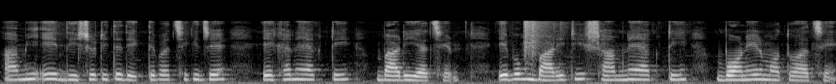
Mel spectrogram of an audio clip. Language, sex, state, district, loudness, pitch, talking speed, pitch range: Bengali, female, West Bengal, Dakshin Dinajpur, -16 LUFS, 220 Hz, 130 wpm, 205-230 Hz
